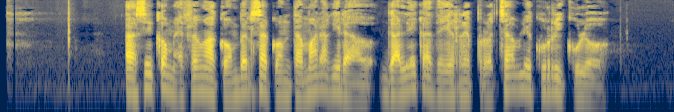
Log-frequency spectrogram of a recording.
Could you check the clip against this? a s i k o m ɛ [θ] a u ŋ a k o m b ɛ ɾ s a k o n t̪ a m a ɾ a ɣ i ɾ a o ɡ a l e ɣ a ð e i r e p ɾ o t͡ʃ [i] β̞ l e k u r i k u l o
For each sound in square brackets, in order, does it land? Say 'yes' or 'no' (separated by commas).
yes, no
